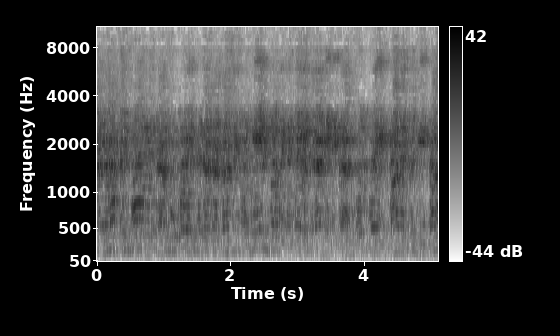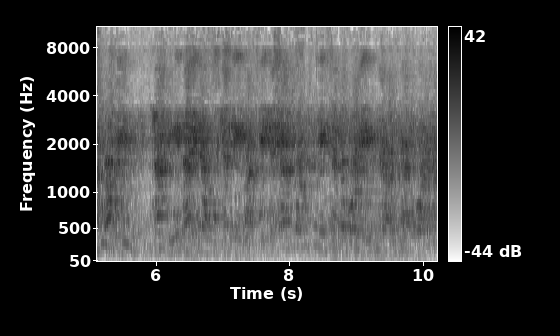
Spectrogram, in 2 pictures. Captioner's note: in Croatian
